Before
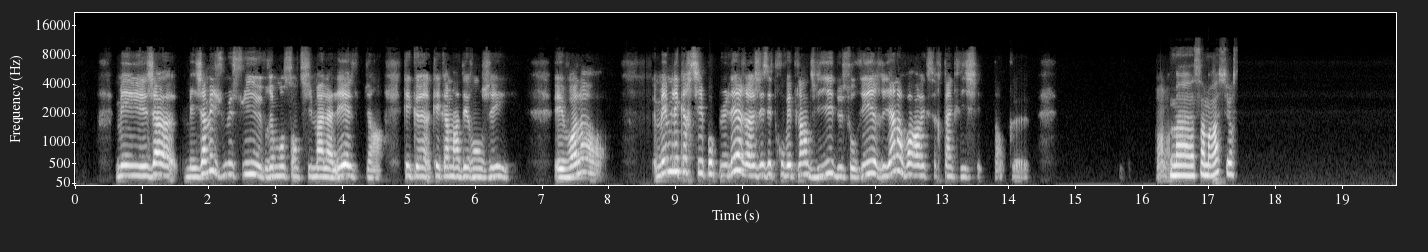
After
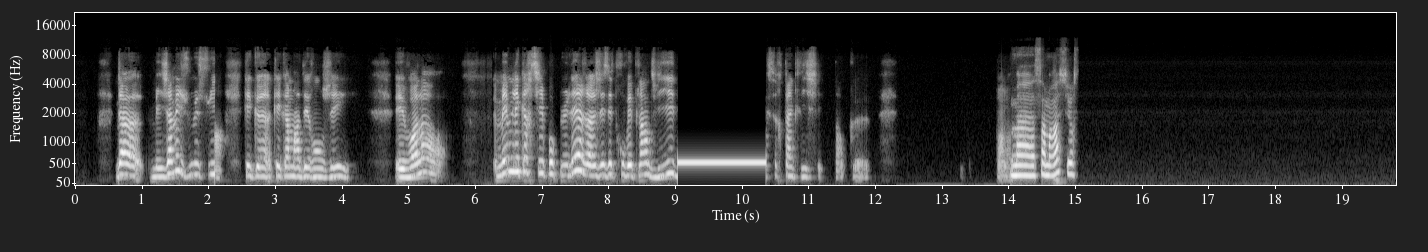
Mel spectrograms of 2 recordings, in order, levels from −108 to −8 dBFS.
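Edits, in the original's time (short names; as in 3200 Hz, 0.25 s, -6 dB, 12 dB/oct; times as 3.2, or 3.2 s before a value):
0.65–1.16 cut
2.6–4.48 cut
11.42–12.75 bleep 531 Hz -16 dBFS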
